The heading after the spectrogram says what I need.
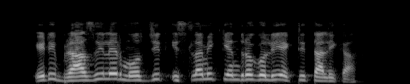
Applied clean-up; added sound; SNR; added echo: neural mask model Resemble Enhance denoiser.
